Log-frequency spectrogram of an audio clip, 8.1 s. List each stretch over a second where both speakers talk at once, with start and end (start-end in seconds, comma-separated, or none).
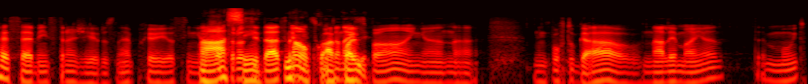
2.0-3.8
